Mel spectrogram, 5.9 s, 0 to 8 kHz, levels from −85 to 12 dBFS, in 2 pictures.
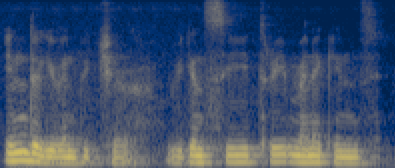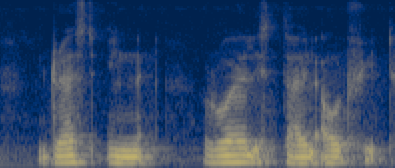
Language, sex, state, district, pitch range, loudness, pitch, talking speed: English, male, Mizoram, Aizawl, 105-120 Hz, -17 LUFS, 115 Hz, 140 wpm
